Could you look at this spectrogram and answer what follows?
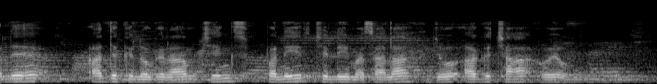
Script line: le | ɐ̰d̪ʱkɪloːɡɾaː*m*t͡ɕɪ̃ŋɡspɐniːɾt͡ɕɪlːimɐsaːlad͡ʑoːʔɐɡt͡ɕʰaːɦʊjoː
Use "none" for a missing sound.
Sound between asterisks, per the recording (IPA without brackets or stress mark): m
